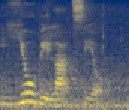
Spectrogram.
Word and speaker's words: jubilatio: But we would not say jubilatio, we would say jubilatio. Again, Jubilatio. And another thing in that word is the T-I with the O. Together they are tio, not tio. So jubilatio. Jubilatio.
